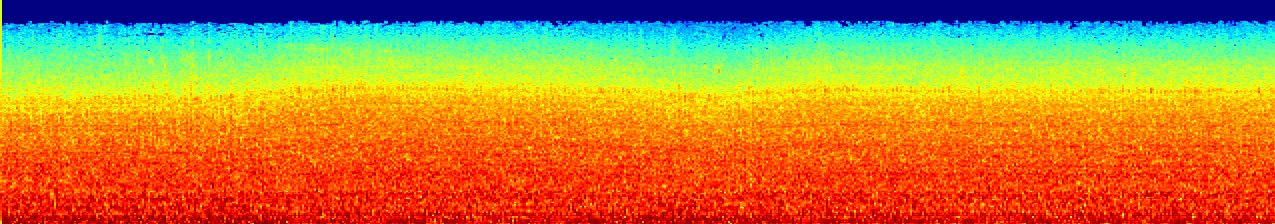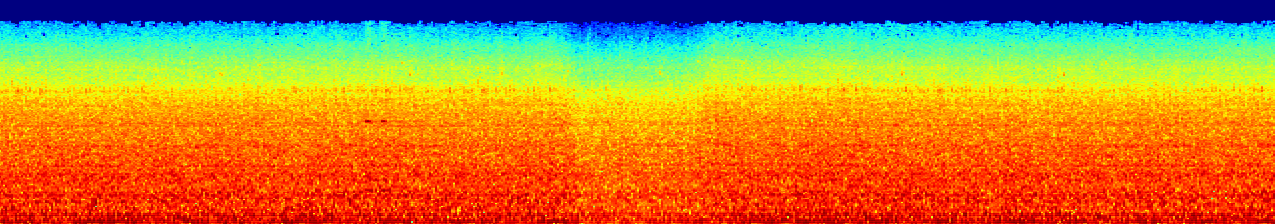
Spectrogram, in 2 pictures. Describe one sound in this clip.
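A heavy tank's engine rumbles as the tank drives.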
